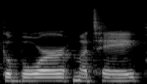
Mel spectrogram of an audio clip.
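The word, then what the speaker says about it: Gabor Maté: The Myth of Normal that just came out by Gabor Mate. Please correct me on the pronunciation. – Yep, you're correct.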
